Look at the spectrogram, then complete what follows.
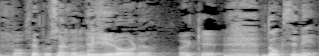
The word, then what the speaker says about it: Girona: Oui, Girona. C'est ça qu'on prononce. Voilà.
